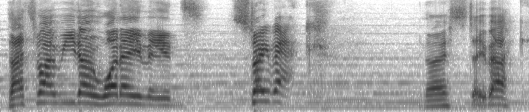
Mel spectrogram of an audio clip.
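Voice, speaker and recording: A man's voice: sits high, unhurried, sharp tone, soft background music. A man doing casual gameplay reaction commentary as a streamer, blunt and joking, with swearing.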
